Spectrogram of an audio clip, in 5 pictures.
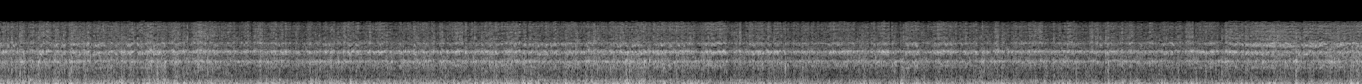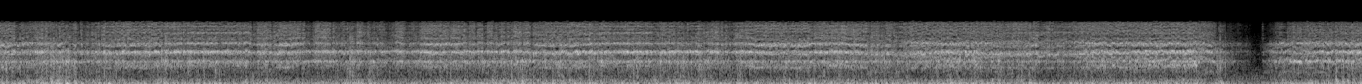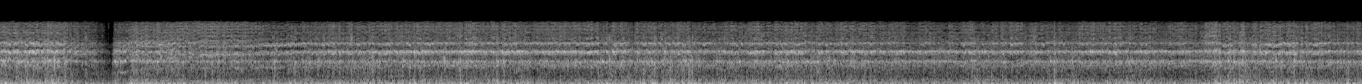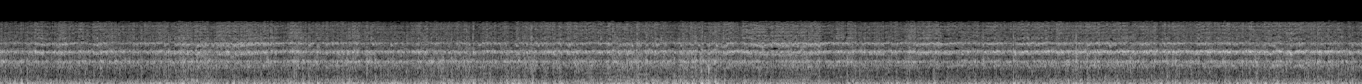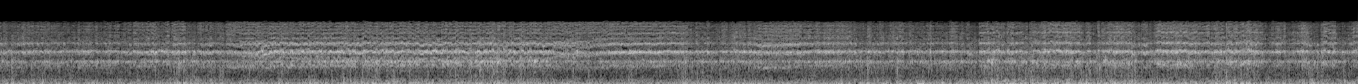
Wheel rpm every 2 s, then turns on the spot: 230, 240, 230, 230, 240, 230, 220, 220, 230, 220, 230, 200, 170, 130, 150, 220, 230, 240, 240, 230, 230, 220, 240, 230, 230, 230, 230, 230, 220, 200, 220, 230, 230, 230.
none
